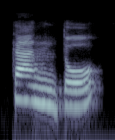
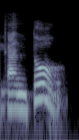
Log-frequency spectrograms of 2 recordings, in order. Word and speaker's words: cantó: Yo sé, por ejemplo, que no es lo mismo decir canto que cantó. Sí, el acento aquí en la penúltima y el acento en la última.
